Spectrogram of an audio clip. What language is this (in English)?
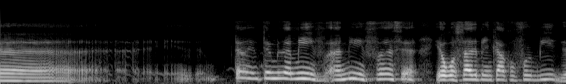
Portuguese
